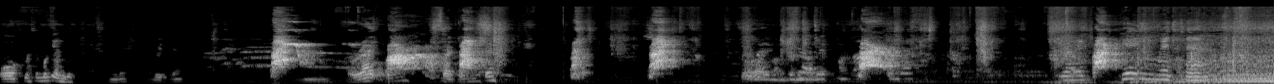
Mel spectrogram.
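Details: Rare blue-coloured Miniature Pinscher in Pangasinan, said to be the only blue one there, giving sharp, noisy barks in a spaced series of about five bursts, with people talking over and between them.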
